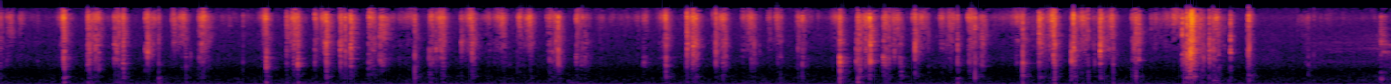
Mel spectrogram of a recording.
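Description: Tarot cards being shuffled and handled by hand, a rapid run of soft papery riffles and flicks repeating throughout, close and fairly quiet with no talking.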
